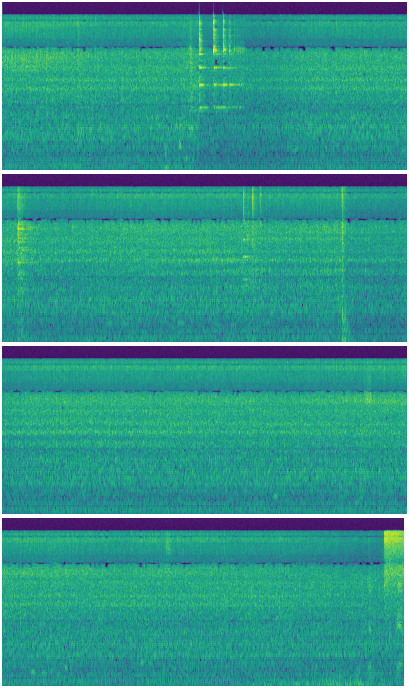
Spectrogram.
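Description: Fire truck's diesel engine idling steadily. Voices murmur in the background. A few short clicks and high chirps come about four seconds in, and a single sharp knock about halfway through.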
